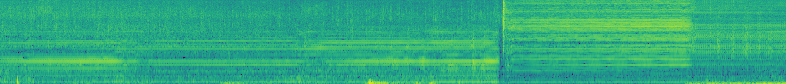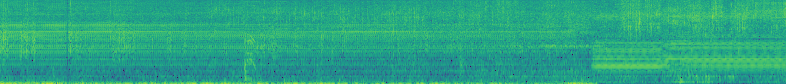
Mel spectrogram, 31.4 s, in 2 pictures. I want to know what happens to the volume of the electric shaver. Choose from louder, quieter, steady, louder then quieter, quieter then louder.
louder then quieter.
